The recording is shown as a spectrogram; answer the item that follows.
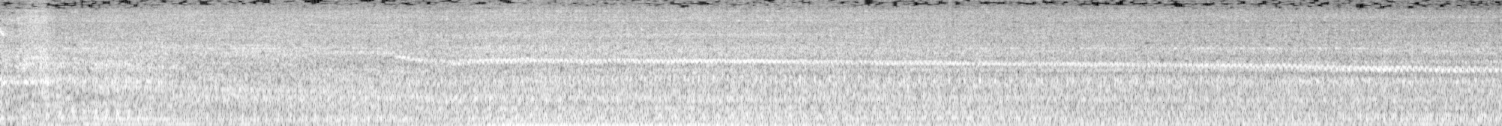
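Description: Renault Kwid's three-cylinder petrol engine, freshly overhauled, idling steadily on its first run after the rebuild. A thin high whine sets in about three seconds in and sinks slowly in pitch.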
